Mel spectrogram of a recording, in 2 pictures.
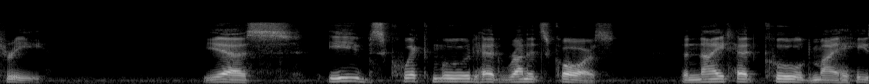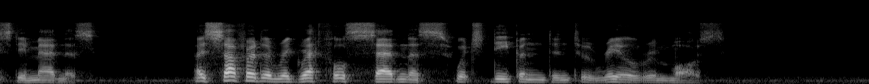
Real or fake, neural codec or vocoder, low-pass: real; none; 7.2 kHz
